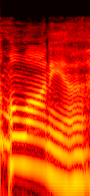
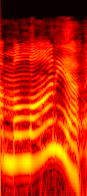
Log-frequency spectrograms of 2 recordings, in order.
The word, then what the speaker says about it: Melania: I miss you so much because I wondered about our new uh, First Lady, Milan, Melania? Melania. How do we pronounce her name? Melania. Yeah, Melania.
